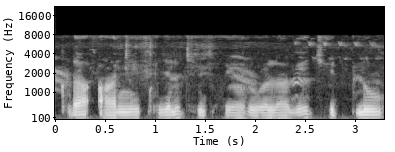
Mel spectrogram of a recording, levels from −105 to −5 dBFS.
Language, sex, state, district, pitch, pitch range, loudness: Telugu, male, Andhra Pradesh, Sri Satya Sai, 100 Hz, 95-105 Hz, -21 LUFS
